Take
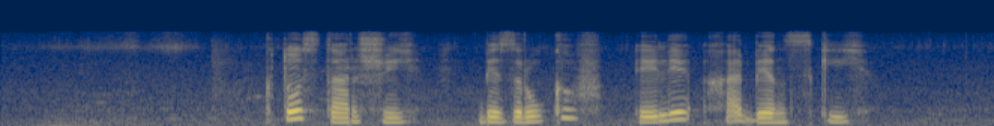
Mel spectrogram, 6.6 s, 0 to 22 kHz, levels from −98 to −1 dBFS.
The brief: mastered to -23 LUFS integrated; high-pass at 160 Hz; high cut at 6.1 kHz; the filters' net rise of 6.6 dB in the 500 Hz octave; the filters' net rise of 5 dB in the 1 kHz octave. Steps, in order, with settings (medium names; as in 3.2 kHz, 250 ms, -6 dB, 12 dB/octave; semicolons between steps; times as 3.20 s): high-pass 160 Hz; low-pass 6.1 kHz; peaking EQ 500 Hz +6.5 dB; peaking EQ 1 kHz +4 dB; trim +1 dB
